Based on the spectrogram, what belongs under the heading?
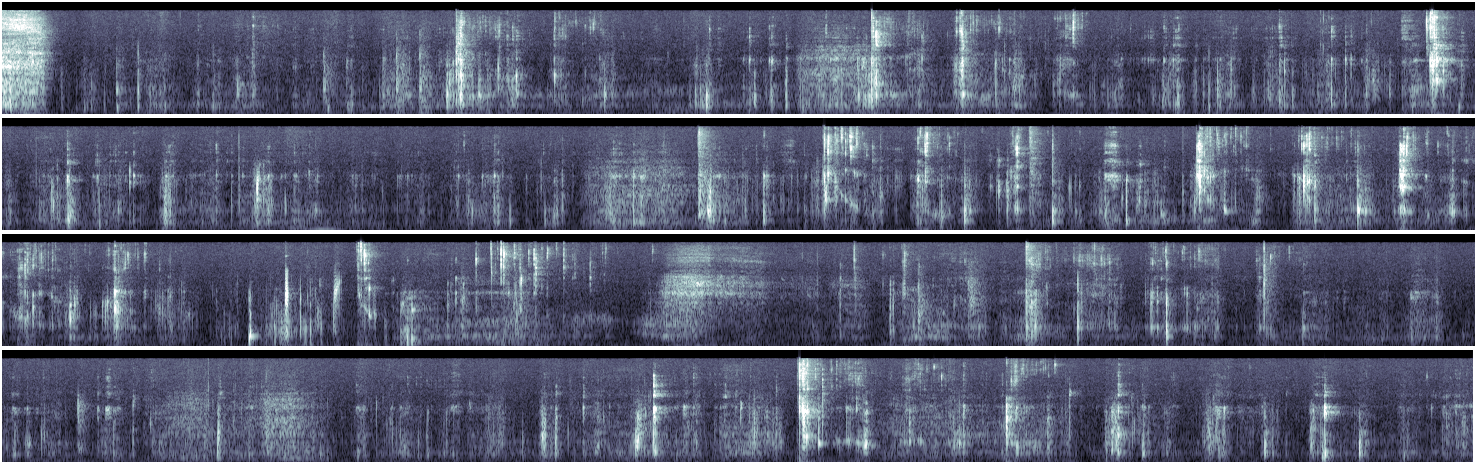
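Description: Close-miked chewing of a crunchy crumb-coated hot dog on a stick: the crust crackles and crunches between the teeth with wet mouth sounds, in a dense irregular run of crunches. A loud crunch comes right at the start.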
